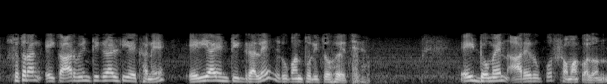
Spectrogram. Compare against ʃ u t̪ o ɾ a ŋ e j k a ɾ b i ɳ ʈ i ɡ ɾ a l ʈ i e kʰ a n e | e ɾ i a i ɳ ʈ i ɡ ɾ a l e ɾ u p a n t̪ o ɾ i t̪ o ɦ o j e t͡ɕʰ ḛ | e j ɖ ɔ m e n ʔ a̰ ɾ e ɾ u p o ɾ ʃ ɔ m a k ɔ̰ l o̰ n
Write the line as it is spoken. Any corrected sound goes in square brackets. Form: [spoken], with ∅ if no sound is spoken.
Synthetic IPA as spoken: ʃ u t̪ o ɾ a ŋ e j k a ɾ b i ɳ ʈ i ɡ ɾ a l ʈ i e kʰ a n e | e ɾ i a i ɳ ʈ i ɡ ɾ a l e ɾ u p a n t̪ o ɾ i t̪ o ɦ o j e t͡ɕʰ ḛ | e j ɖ [o] m e n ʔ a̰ ɾ e ɾ u p o ɾ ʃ ɔ m a k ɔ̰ l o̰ n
